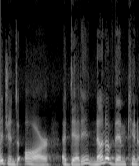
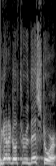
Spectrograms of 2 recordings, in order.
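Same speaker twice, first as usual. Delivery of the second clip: put-on fast, frantic, urgent, panicked shout; 7 semitones higher, 4 dB louder than usual. Acting out a coworker in a fire panic: acting out a panicked yell. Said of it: "you hear one guy yell".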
